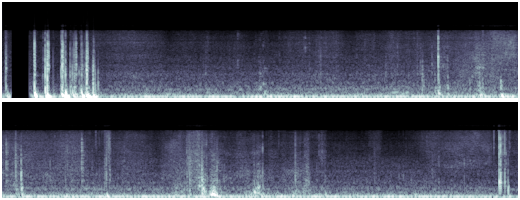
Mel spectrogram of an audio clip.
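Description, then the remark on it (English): A phone clatters as it's dropped, a quick burst of several sharp, loud knocks at the start, then a steady low rumble with occasional faint scrapes and clicks, no voices. “I dropped my phone.”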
